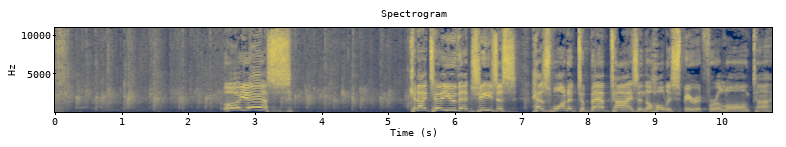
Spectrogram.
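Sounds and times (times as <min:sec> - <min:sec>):
church congregation clapping hands during a service: 0:00.0 - 0:08.1
speech: 0:02.5 - 0:03.7, 0:05.4 - 0:10.7.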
